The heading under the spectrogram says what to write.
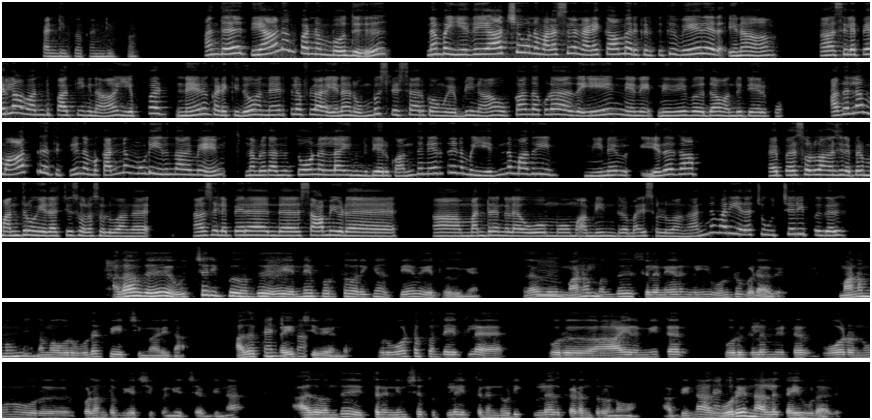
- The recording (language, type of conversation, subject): Tamil, podcast, நேரம் இல்லாத நாளில் எப்படி தியானம் செய்யலாம்?
- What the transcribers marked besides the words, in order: other background noise; in English: "ஃபுல்லா"; in English: "ஸ்ட்ரெஸா"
